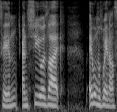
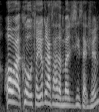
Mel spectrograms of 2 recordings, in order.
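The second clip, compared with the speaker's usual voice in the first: rushed doctor; 2 semitones higher, faster than usual. Retold or imitated. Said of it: "So he goes to me".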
